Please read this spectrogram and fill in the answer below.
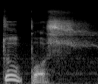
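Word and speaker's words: τύπος: tipo de cristal la pronunciación griega o como se escribe es tu post tu post cristo es adán cristo es tu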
